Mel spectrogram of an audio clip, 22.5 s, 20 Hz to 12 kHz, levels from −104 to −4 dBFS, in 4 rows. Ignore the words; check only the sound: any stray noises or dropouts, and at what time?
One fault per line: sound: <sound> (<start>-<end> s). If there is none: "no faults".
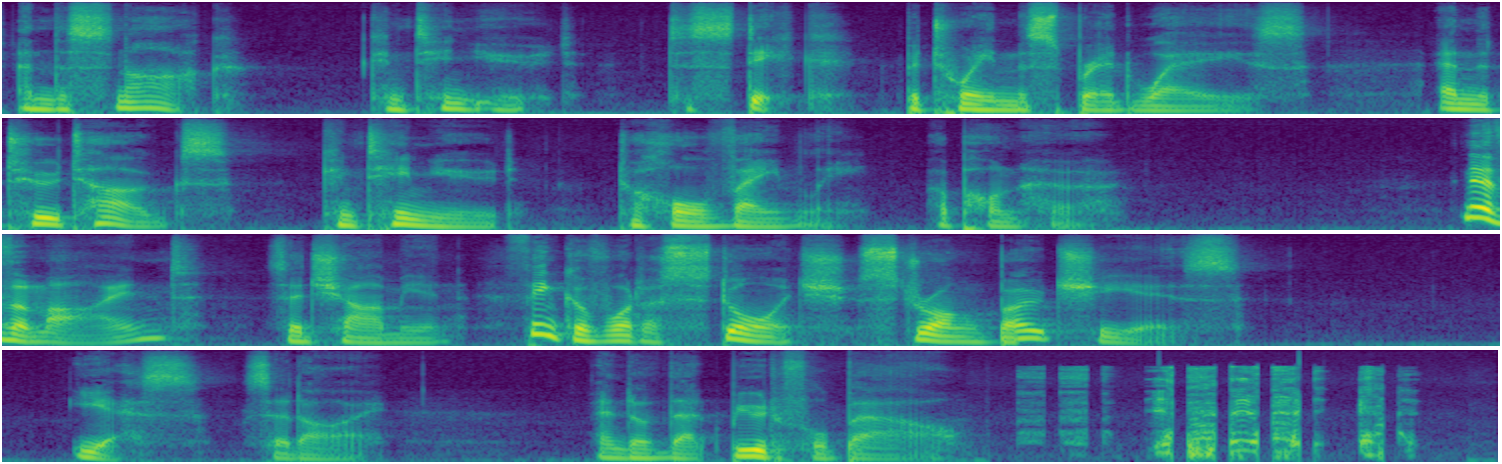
sound: cough (20.7-22.2 s)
